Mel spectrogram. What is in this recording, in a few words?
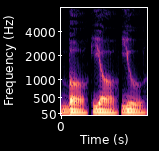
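"boyoyu", concatenated syllables; Affixing experiment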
